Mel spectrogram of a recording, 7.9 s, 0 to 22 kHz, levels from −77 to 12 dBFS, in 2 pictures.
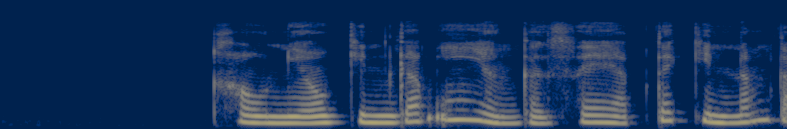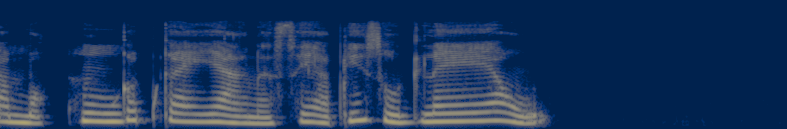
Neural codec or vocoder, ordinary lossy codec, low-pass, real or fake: none; none; none; real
